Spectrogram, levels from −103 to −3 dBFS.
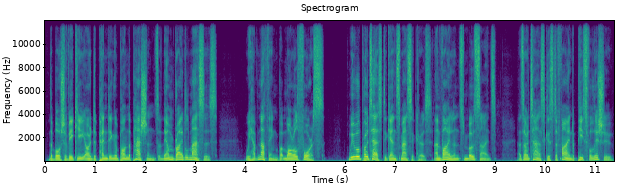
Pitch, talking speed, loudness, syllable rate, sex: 115 Hz, 190 wpm, -20 LUFS, 6.2 syllables/s, male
